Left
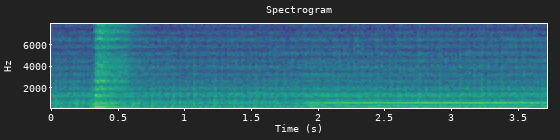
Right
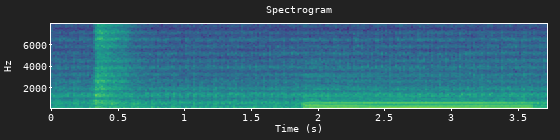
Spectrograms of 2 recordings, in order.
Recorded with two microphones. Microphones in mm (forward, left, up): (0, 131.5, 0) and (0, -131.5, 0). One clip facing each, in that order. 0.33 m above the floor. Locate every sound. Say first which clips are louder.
0.3 s a snare drum: left 5 dB; 45° left (ahead or behind), 2.0 m
1.9 s a piano: right 9 dB; 70° right (ahead or behind), 2 m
